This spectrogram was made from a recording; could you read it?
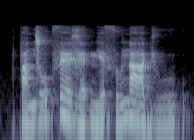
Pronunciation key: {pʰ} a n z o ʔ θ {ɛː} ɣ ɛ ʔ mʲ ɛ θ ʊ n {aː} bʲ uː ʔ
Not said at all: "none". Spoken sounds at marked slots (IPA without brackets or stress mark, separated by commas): p, ɛː, aː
